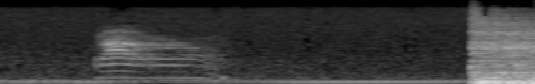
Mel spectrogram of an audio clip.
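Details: Domestic cat giving a single clear meow, about half a second long, bright and slightly falling in pitch, over a steady low hum; loud music suddenly cuts in at the end.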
